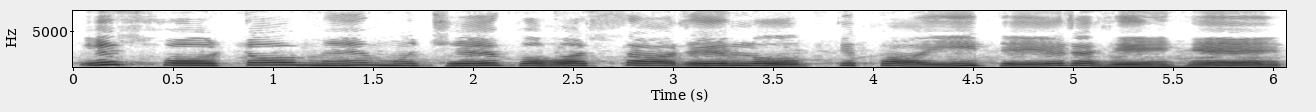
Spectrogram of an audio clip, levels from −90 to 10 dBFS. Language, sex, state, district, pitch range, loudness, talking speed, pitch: Hindi, female, Madhya Pradesh, Katni, 245-290 Hz, -15 LUFS, 110 wpm, 270 Hz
